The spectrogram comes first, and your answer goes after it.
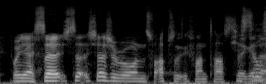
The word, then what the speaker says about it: Saoirse: I'm gonna have to try and pronounce this right. Saoirse. Yeah, I keep on saying Saoirse, but yeah, Saoirse Ronan's absolutely fantastic.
